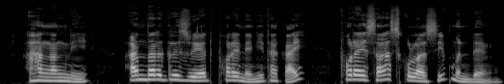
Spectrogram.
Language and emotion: Bodo, happy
